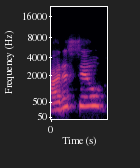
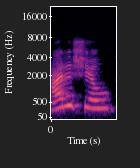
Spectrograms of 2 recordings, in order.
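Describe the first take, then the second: First: The middle consonant is an s sound. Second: The middle consonant is an sh sound. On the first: The speaker calls it right. "तो हमें हरसेव और बरसेव पढ़ना चाहिए" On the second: The speaker calls it wrong. "हमें हरशेव और बरशेव नहीं पढ़ना चाहिए"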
